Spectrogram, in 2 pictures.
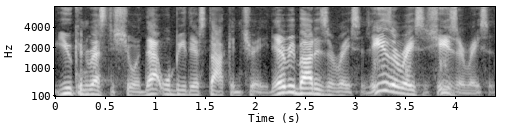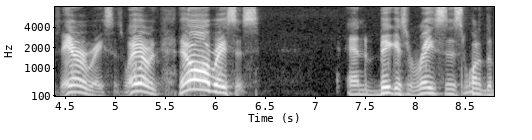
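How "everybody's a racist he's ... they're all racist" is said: escalating mock chant, jumping much higher and louder at the end; mocking accusation. Radio host mocking liberals, building to a loud sneer. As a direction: parody the finger-pointers, building to a sneering cry.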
